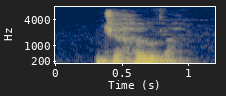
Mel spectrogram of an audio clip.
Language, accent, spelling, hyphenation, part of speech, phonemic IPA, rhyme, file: English, Southern England, Jehovah, Je‧ho‧vah, proper noun / noun, /d͡ʒəˈhəʊ.və/, -əʊvə, LL-Q1860 (eng)-Jehovah.wav
- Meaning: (proper noun) 1. A transliteration of the Masoretic pronunciation of the Tetragrammaton 2. A male given name from Hebrew; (noun) A Jehovah's Witness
